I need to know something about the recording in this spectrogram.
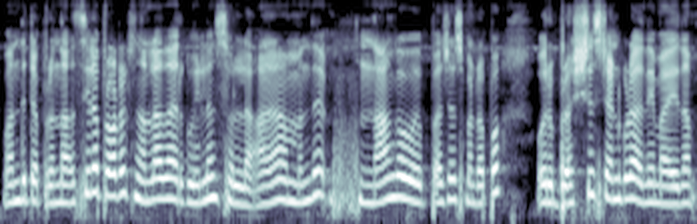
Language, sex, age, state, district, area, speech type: Tamil, female, 45-60, Tamil Nadu, Krishnagiri, rural, spontaneous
